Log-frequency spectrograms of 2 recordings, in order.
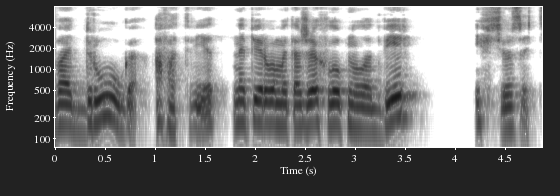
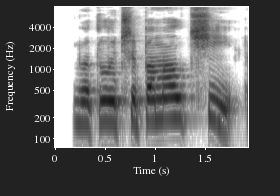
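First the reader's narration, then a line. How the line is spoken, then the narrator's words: Through gritted teeth. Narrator (Russian): процедил сквозь зубы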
